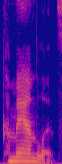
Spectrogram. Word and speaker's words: cmdlet: a bunch of commands called CMD lits it's pronounced command lits okay CMD lits they are made specifically for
